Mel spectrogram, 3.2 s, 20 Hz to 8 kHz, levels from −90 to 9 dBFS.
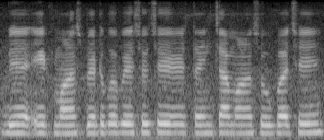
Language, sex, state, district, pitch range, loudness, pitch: Gujarati, male, Gujarat, Gandhinagar, 175-185 Hz, -15 LUFS, 180 Hz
